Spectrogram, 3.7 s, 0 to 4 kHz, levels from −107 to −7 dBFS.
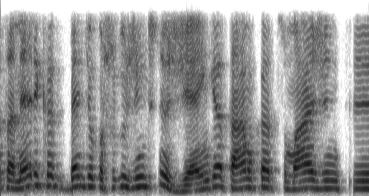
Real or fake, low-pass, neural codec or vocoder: real; 3.6 kHz; none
